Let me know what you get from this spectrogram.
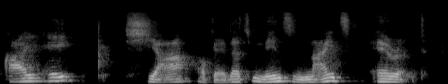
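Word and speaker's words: xia: s i h something like that is the pronounce the correct spelling in today should be x i a shia okay that means knight's errand so there's a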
